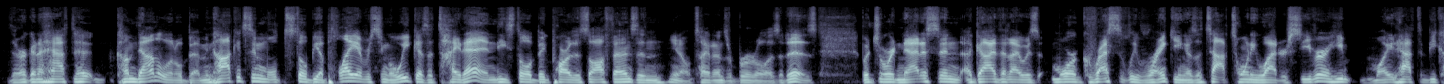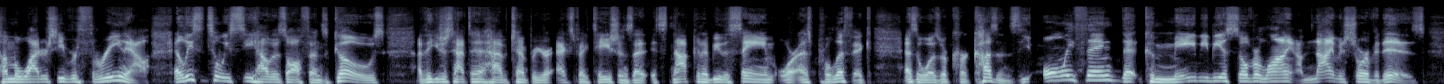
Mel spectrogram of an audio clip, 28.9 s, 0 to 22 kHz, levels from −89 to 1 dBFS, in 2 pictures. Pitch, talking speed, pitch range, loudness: 120 Hz, 255 wpm, 110-135 Hz, -22 LUFS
